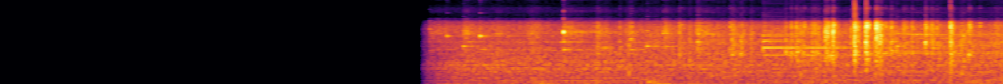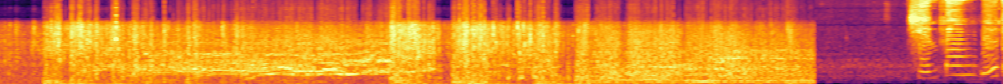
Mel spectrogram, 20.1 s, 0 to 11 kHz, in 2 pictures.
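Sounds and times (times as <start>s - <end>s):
road noise inside car: 4.3s - 20.0s
crashing scraping and cracking: 6.8s - 18.2s
car crash impact: 10.4s - 18.2s.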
